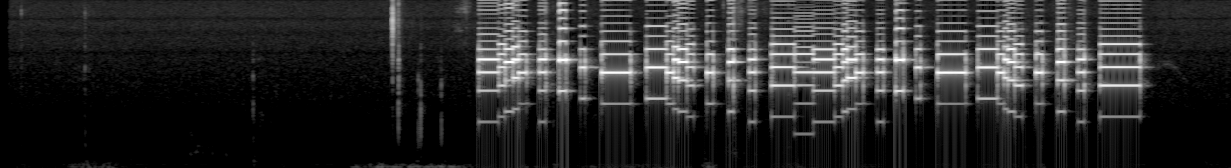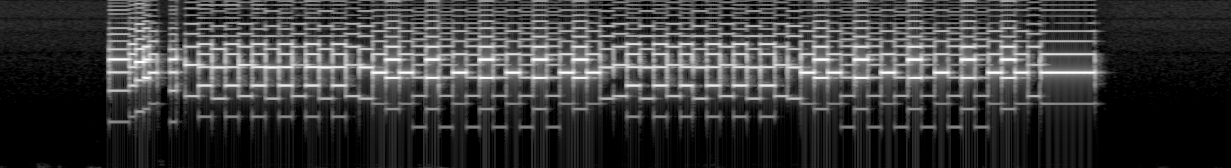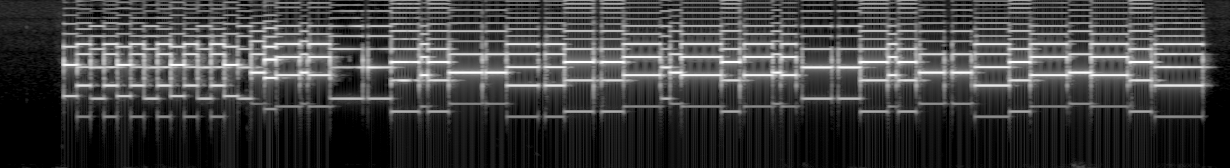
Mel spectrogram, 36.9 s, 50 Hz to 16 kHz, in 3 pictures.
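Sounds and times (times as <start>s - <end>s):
phone ringtone beeping melodies: 4.8s - 11.5s, 13.4s - 23.4s, 25.2s - 36.8s.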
